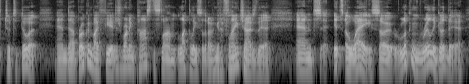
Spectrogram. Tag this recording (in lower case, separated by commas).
speech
